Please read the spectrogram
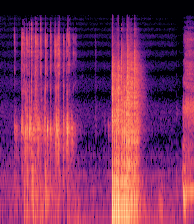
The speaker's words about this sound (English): All of you will roll the dice, and the person with the lowest number is the one who starts the introduction round.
